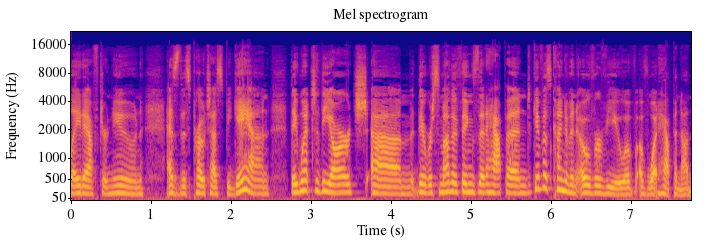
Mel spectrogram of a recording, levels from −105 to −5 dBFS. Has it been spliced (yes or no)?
no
